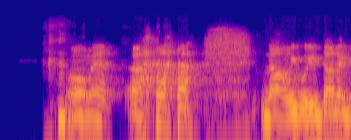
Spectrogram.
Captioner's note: laughs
